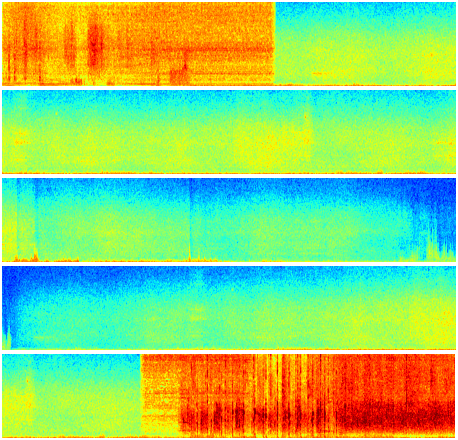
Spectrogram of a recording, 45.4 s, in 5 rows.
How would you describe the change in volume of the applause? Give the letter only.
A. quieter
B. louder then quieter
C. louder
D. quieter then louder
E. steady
E.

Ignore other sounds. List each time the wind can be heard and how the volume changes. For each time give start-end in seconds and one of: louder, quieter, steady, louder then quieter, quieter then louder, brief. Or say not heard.
0.0-45.3 quieter then louder.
